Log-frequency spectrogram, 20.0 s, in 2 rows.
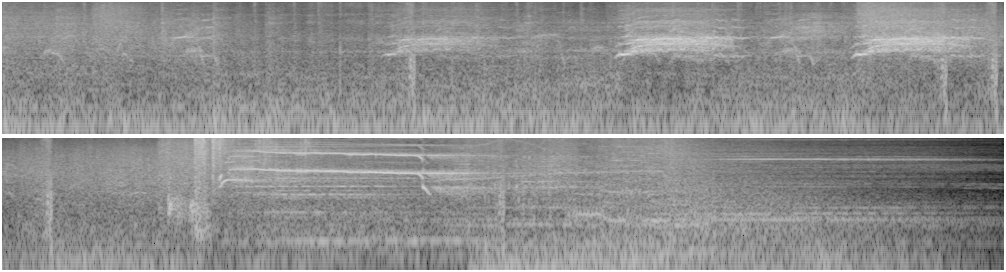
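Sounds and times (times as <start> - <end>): low rumbling drone: 10.1 - 20.0.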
